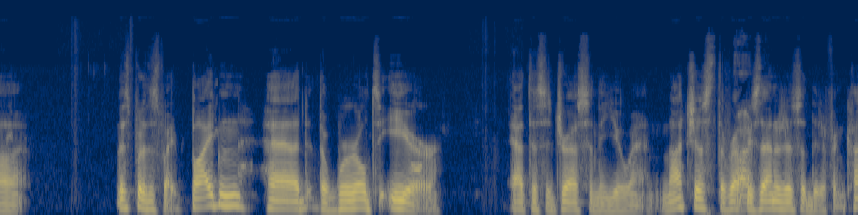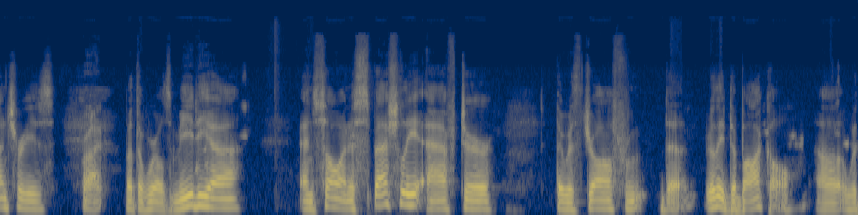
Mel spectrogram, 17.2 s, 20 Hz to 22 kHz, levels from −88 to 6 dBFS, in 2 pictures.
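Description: Speech, with four short, faint repeats of the voice trailing it by 160 ms, at 2.15–2.21 s, 10.62–10.67 s, 10.99–11.08 s and 16.94–17.0 s, sitting roughly 20 to 35 dB under the talker. This is an echo leak, likely from a loudspeaker on the far end whose echo canceller let part of the returning sound through. The room background also dips briefly, by about 9 dB at 11.08–11.24 s and about 11 dB at 15.08–15.21 s, for roughly 150 ms and 100 ms respectively before recovering. This is background gated by the echo canceller, which clamped the microphone down while the loudspeaker was active.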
